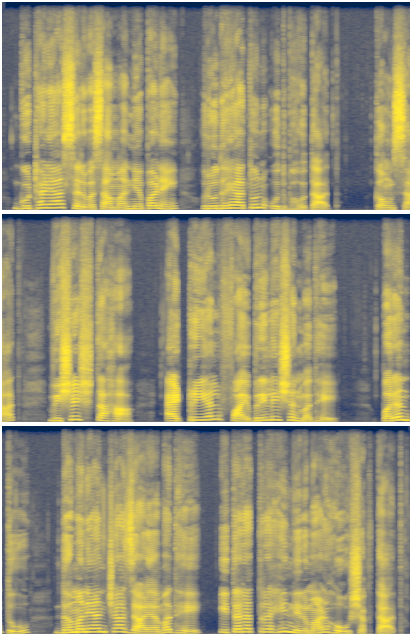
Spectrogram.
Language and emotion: Marathi, neutral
